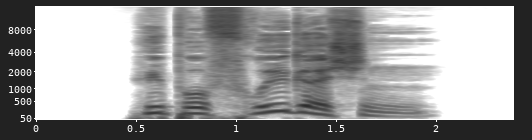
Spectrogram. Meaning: inflection of hypophrygisch: 1. strong genitive masculine/neuter singular 2. weak/mixed genitive/dative all-gender singular 3. strong/weak/mixed accusative masculine singular 4. strong dative plural
- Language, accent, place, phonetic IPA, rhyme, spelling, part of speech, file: German, Germany, Berlin, [ˌhypoˈfʁyːɡɪʃn̩], -yːɡɪʃn̩, hypophrygischen, adjective, De-hypophrygischen.ogg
